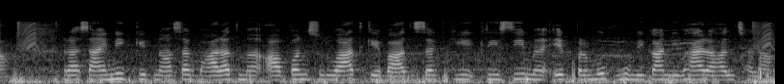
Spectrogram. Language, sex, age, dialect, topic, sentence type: Maithili, female, 18-24, Eastern / Thethi, agriculture, statement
